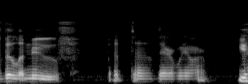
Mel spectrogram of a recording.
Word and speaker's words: Villeneuve: too seriously but um villanu okay all right i don't think you pronounce it like that but um could be wrong about that one too again i'm willing to be taught new things but i think it's villeneuve but there we are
